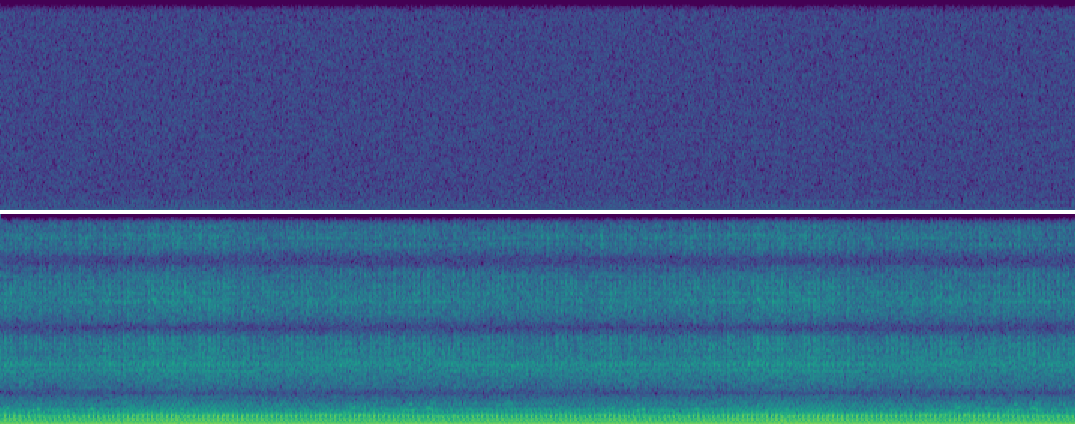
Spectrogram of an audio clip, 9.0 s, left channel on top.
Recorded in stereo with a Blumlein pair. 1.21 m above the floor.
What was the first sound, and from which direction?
An engine running, 45° right.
